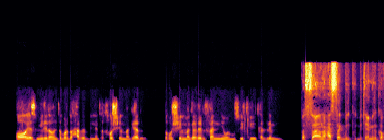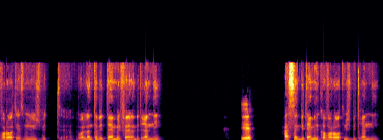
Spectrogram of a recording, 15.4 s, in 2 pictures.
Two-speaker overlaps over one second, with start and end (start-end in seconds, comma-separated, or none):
none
